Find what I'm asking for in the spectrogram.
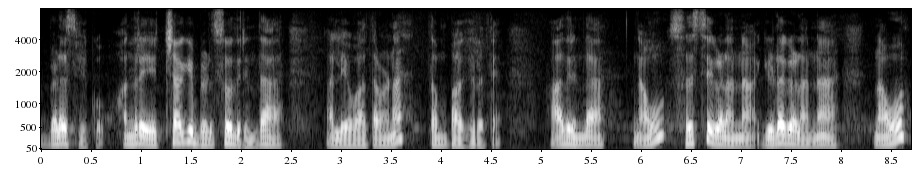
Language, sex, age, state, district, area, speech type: Kannada, male, 45-60, Karnataka, Chikkamagaluru, rural, spontaneous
